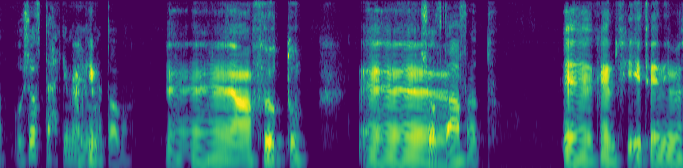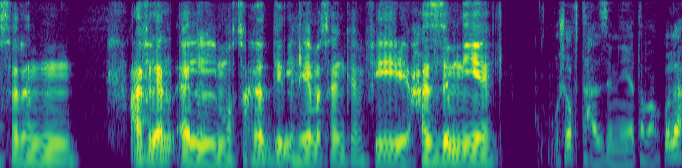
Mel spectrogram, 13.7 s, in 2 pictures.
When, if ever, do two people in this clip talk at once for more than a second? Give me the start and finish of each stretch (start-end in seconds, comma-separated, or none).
none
